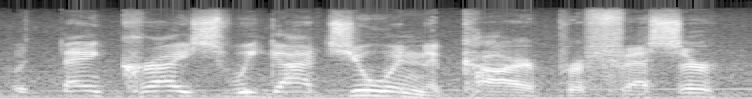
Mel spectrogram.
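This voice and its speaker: High-voiced, hot-headed mobster. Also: male voice, normal speed. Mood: cocky, emphatic. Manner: excitable, emphatic tough-guy talk. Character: hot-headed, swearing, wisecracking 1930s mobster. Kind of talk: video game cutscene acting. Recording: engine and gunfire noise behind.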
